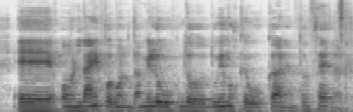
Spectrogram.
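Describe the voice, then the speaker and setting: A man speaks at a medium pitch in a monotone, flat manner. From Spain, Murcia. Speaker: endurance coach. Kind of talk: casual interview chat.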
